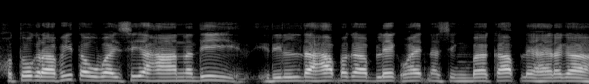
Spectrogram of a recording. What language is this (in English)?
Manipuri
